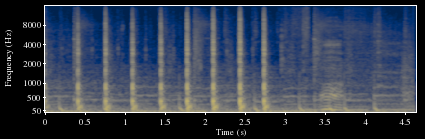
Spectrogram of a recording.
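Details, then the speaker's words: 2019 UAZ Patriot steering column, installed misaligned; shaft rocked by hand gives a sharp regular clunk about three times a second. Knocking steering column. "Значит, столкнулся с проблемкой стук рулевой колонки."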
